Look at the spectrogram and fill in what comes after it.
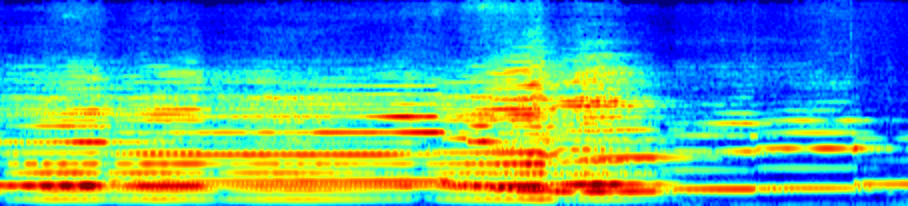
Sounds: cello
violin
music
musical instrument

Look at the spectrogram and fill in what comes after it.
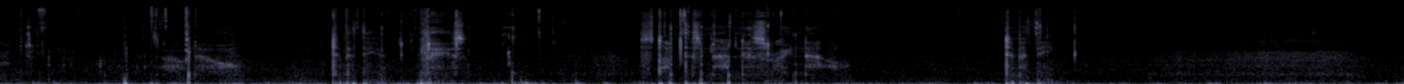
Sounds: speech

